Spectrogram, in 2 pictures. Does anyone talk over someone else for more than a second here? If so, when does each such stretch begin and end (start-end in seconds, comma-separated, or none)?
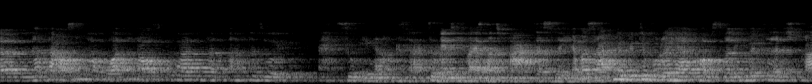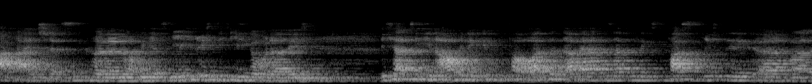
none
